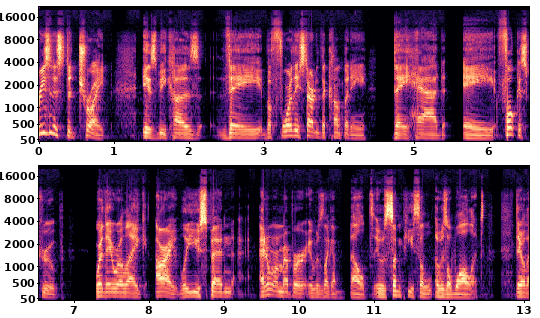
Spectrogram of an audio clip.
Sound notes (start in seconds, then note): none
